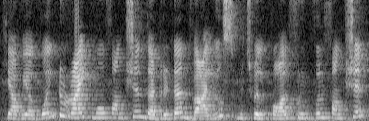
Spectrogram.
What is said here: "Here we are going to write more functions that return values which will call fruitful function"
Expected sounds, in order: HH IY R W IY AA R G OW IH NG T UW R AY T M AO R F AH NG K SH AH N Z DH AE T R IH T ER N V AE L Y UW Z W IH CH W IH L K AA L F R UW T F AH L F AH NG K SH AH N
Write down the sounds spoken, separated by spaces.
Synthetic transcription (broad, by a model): HH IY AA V IY AA R G OW IH NG T UW R AY T M AO R F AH NG K SH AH N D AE T R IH T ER N V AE L Y UW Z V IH CH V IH L K AA L F R UW T F AH L F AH NG K SH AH N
